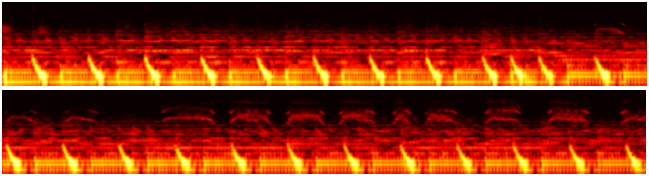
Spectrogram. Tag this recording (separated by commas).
Music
